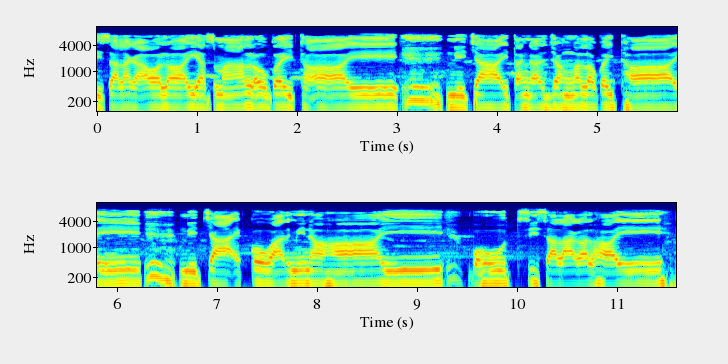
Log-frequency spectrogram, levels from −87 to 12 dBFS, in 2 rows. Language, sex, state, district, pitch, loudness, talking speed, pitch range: Maithili, male, Bihar, Vaishali, 145 Hz, -16 LUFS, 110 wpm, 140-150 Hz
